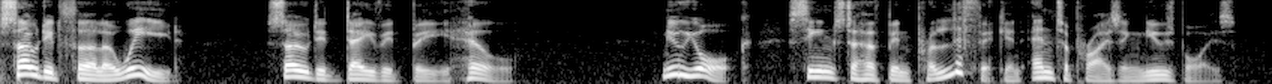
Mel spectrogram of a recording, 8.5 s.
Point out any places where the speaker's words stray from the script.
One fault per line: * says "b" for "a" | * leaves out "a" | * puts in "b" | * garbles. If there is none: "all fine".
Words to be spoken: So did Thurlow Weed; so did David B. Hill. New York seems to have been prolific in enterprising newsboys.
all fine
